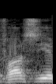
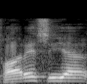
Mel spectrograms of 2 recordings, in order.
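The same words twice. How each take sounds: First: The word is pronounced the way Persians say it. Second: The word is pronounced the way Arabs say it. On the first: The speaker is taken to be Persian. "اگه گفتن فارسیه میگن این فارسه" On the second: "اما اگه گفت فارسیه میگن این عربه ها"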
